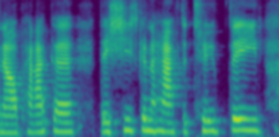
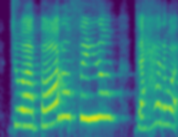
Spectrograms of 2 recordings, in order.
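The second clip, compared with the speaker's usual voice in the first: play-acted frantic, flustered panic, very high and loud; 10 semitones higher, 7 dB louder than usual. Retelling her reaction to hearing about tube feeding: imitating her own panic. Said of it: "I'm panicking".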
